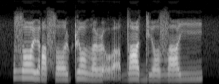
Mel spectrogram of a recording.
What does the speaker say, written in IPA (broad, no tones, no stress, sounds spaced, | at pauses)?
zˤ ʏː ɾ ə sˤ yː ʈ y ðˤ ə ɭ ɔ̰ dˤ u d yː zˤ iː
